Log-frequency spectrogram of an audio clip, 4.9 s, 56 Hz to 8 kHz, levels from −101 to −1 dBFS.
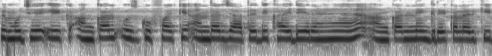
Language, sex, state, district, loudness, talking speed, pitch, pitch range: Hindi, female, Bihar, Gopalganj, -22 LUFS, 220 wpm, 260 Hz, 250-270 Hz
